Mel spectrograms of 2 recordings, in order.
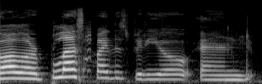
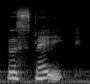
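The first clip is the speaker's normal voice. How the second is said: much softer, barely lifting the voice; hushed and ashamed; 9 dB quieter than usual. Acted. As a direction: murmur it with head bowed in shame. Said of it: "not daring to lift her face".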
